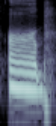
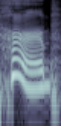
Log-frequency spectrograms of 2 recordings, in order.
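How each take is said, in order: First: It is said like the food word. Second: It is said like the man's name. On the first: The speaker calls it wrong. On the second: The speaker calls it right.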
